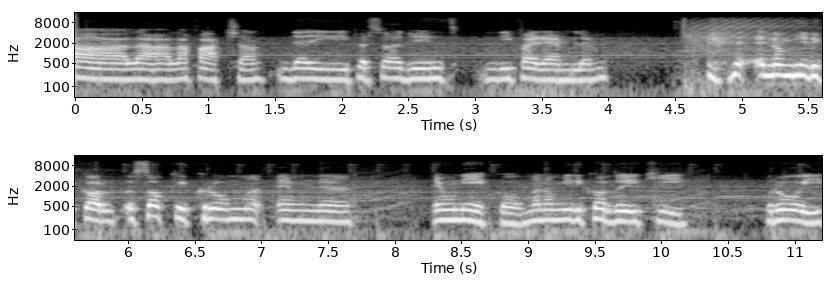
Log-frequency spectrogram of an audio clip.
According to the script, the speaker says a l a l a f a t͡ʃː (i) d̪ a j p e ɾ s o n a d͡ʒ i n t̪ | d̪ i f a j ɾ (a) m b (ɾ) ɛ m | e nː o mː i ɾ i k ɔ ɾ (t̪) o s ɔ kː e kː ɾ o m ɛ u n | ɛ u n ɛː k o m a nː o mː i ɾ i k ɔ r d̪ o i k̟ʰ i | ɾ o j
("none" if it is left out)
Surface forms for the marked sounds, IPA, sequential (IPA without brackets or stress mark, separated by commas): a, ɛ, l, d̪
